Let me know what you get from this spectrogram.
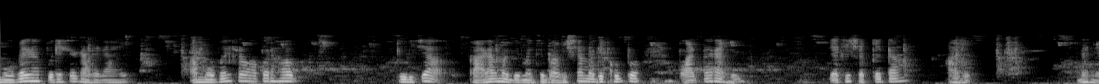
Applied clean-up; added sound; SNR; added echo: classical method log-MMSE.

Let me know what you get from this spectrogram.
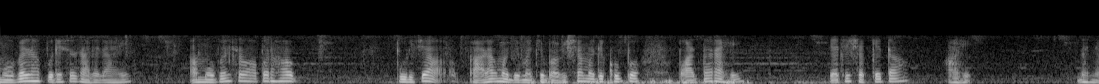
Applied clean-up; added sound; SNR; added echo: none; none; none; none.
